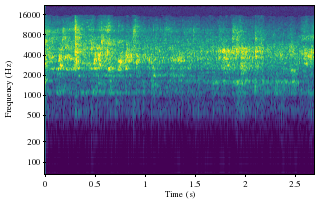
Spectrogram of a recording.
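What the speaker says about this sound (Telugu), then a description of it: "సో ఆయిల్ అయితే హీట్ అయిందండి ఇక్కడ పాయకాళ్ళు అయితే వేసేస్తున్నాను" Mutton trotters and bones fry in hot oil with a soft, steady sizzle and faint crackle throughout.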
